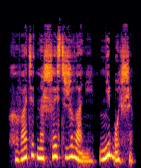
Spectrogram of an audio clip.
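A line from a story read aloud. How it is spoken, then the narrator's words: Whispered. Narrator (Russian): прошептала русалка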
